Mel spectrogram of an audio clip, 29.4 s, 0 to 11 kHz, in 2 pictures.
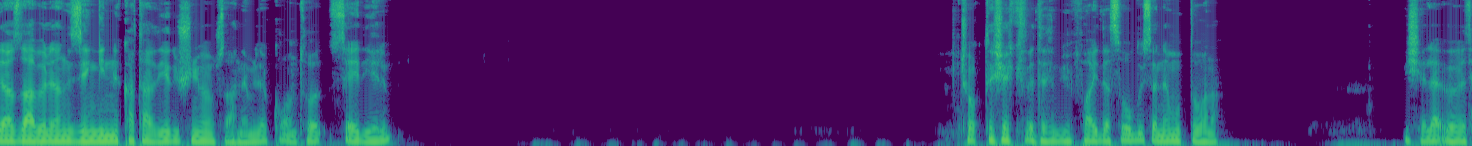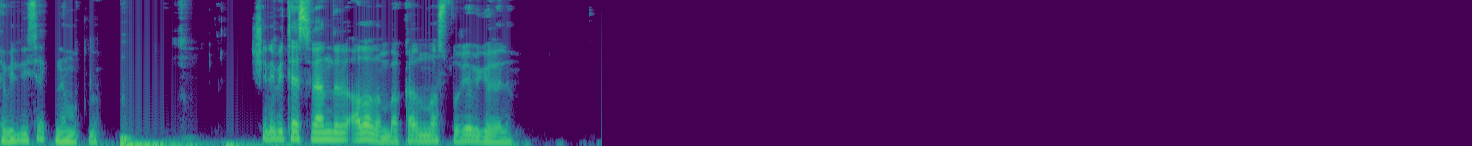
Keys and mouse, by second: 0.8 shift+middle drag, 3.5 ctrl+s, 10.2-11.1 drag.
